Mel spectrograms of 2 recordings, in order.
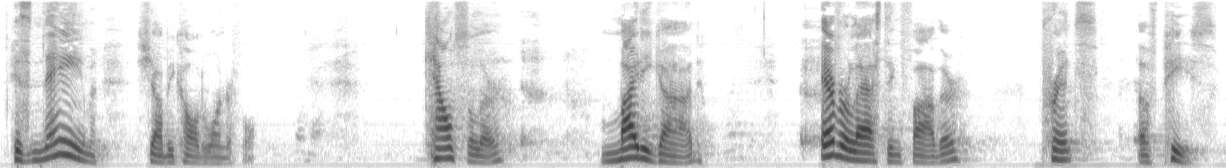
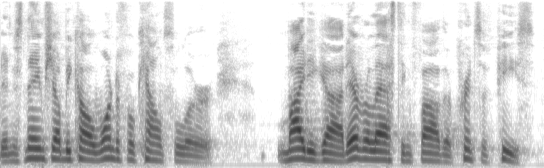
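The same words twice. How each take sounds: First: Weighty reading, long pause after each title; deliberate scripture reading. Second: Cursory recital, barely pausing between names; skipping right through. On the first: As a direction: let each name stand alone, unhurried. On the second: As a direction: run the titles together in passing. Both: Shown as a demonstration. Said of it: "sort of just skip right through it".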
